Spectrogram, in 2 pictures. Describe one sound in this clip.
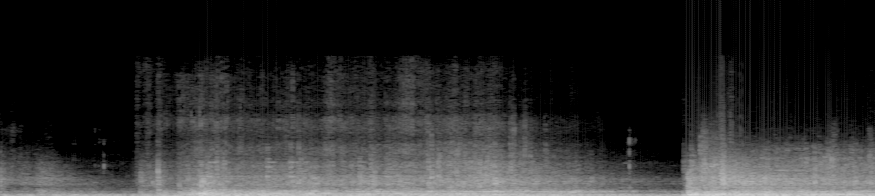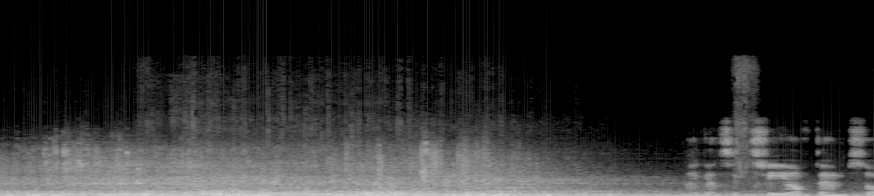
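Large machinery rumbles and groans steadily as a heavy craft slowly lowers.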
